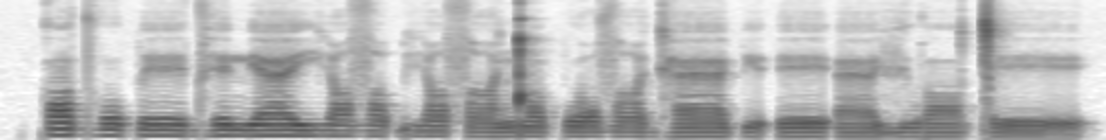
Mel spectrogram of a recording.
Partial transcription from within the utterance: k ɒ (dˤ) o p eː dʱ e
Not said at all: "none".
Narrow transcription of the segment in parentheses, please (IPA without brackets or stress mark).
dʱ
